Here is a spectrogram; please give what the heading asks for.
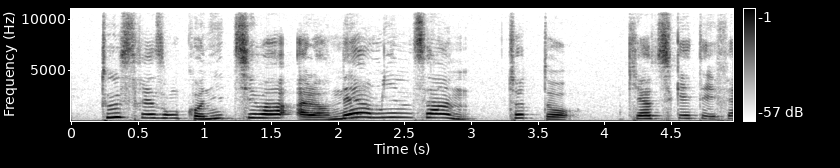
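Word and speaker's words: こんにちは: Donc voilà, pourquoi on prononce ça wa et pas ha? Parce qu'à l'origine, konnichi, c'était deux kanji.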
